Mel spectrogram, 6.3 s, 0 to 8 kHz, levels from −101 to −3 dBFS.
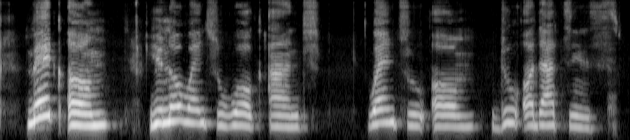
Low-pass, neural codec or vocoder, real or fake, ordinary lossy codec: none; codec, 16 kHz, 16 kbps, FreqCodec, smaller model; fake; none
